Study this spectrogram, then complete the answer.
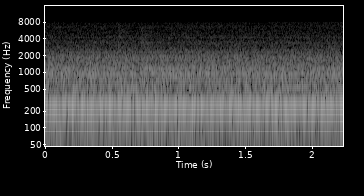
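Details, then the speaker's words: HE3D K280 3D printer stepper moving the axis down 1 mm at a time, belts not yet tightened, switches replaced: steady loud mid-pitched drone near two hundred cycles, no skipping or grinding; stepper running normally. "I think you can probably hear it too, the motor running."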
